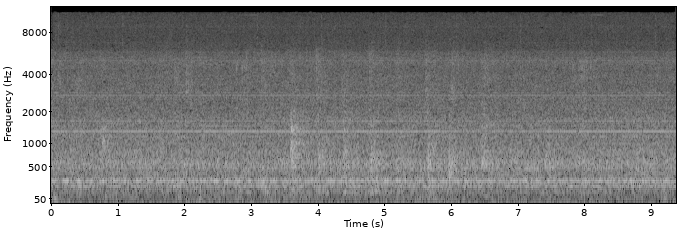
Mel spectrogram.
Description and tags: sample file recorded at work in venice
